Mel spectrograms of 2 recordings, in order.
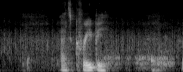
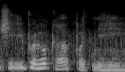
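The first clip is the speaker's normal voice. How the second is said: mopey nineties singer; 5 semitones higher, 11 dB quieter, slower than usual. Retold or imitated. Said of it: "Some guy singing about his girlfriend".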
